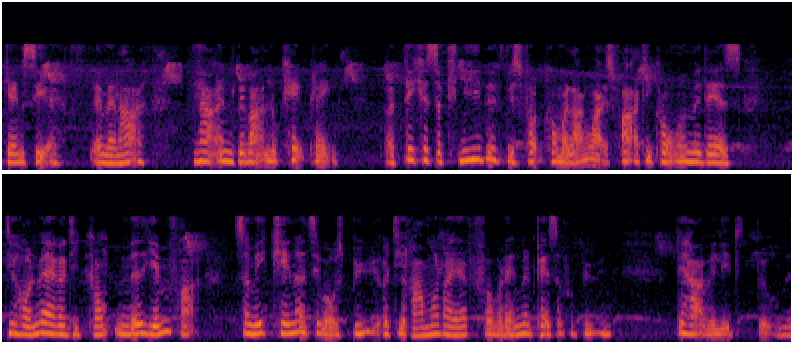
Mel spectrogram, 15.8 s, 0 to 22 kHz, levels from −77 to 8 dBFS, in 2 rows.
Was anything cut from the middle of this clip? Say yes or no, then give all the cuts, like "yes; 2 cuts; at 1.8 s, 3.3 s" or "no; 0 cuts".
yes; 1 cut; at 1.8 s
